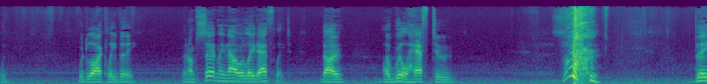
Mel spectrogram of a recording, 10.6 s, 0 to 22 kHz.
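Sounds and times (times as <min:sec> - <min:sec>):
speech: 0:01.2 - 0:02.1, 0:02.7 - 0:06.9, 0:08.3 - 0:09.1
sneeze: 0:08.4 - 0:09.1.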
